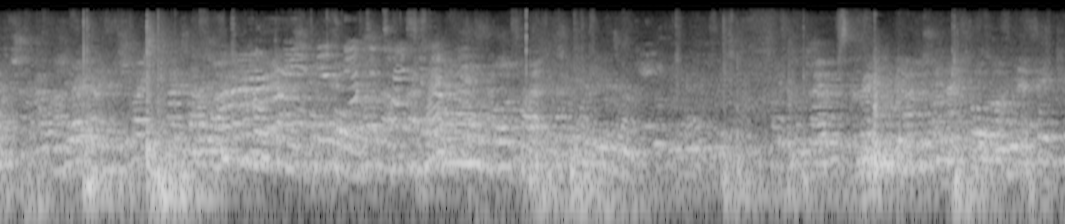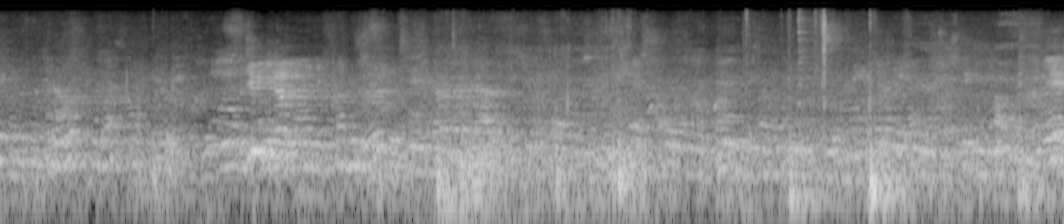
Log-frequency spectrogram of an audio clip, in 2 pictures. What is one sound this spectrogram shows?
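Many people talk and call out at once in a large echoing hall.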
